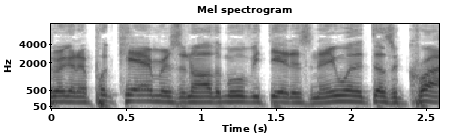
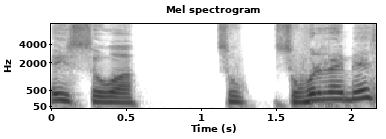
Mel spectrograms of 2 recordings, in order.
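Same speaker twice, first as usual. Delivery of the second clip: soft, quiet, courteous and polite; 3 semitones higher than usual. Acting out an imagined moment tapping a crying stranger's shoulder: imitating a quiet polite question. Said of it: "quietly and politely were like".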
